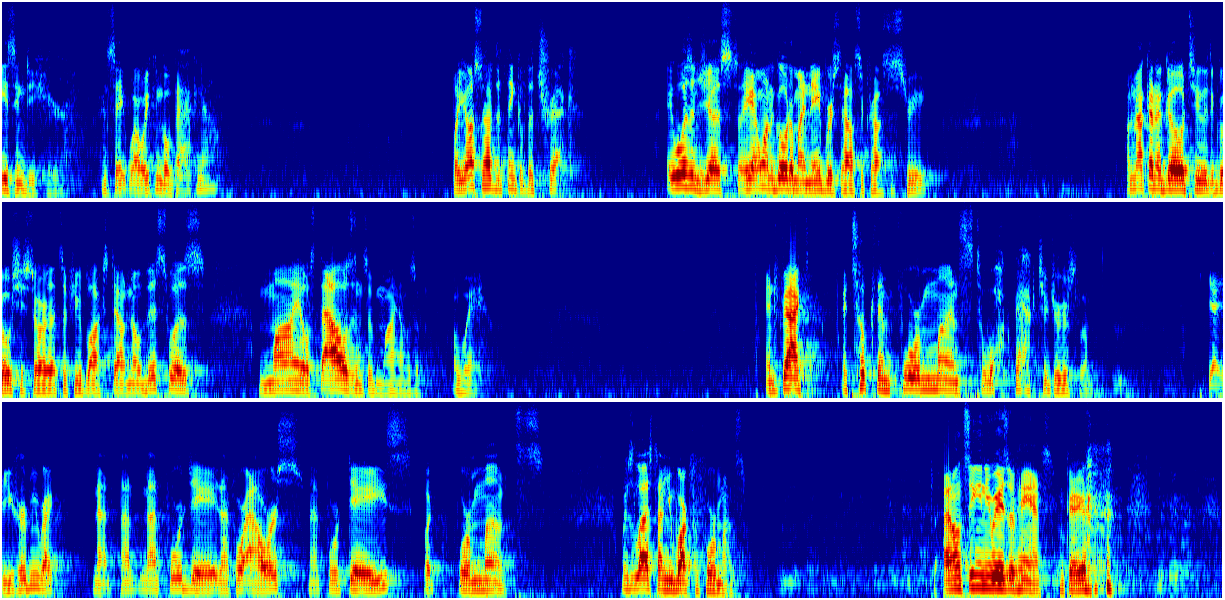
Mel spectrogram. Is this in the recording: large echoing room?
yes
